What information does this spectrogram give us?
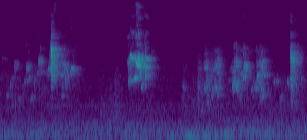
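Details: Budgerigar calls: a few sharp, bright chirps followed by a run of softer warbling twitters, irregular in timing.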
